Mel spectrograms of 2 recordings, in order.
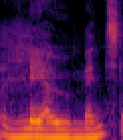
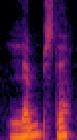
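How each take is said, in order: First: The name is said with four syllables. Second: The name is said with two syllables. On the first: "as I pronounce it" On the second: "Apparently, Leominster is pronounced Lempster"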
